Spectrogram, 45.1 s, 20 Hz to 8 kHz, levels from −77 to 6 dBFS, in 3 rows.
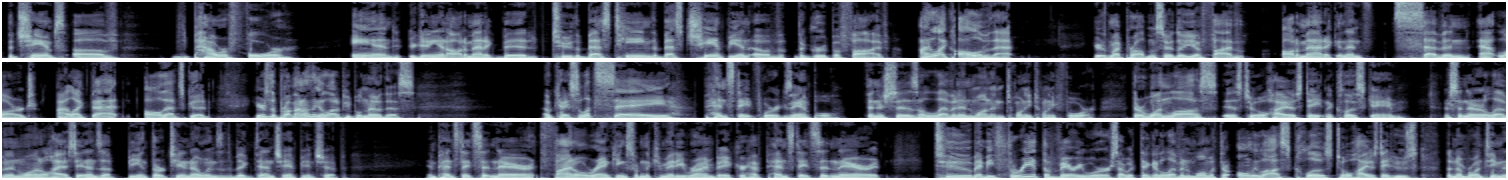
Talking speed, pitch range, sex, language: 190 wpm, 95-130 Hz, male, English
